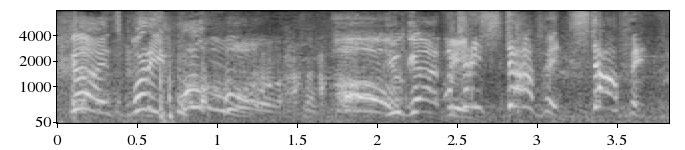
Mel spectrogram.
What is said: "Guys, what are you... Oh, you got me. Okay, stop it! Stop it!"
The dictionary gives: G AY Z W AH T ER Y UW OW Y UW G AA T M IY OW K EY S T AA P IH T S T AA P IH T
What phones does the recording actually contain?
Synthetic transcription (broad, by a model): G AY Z W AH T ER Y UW OW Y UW G AA T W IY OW IH S T AA P IH T S T AA P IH T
